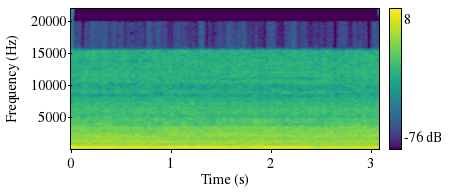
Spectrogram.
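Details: 2004/2005 Toyota Camry after no-crank, no-start testing and repair: engine settles into a steady, even idle with a constant hum and no misses or knocks; normal idle.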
